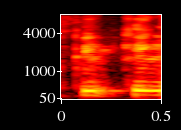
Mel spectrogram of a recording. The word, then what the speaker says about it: KVNG: So it's King Lego Publications, and King is spelled KVNG.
